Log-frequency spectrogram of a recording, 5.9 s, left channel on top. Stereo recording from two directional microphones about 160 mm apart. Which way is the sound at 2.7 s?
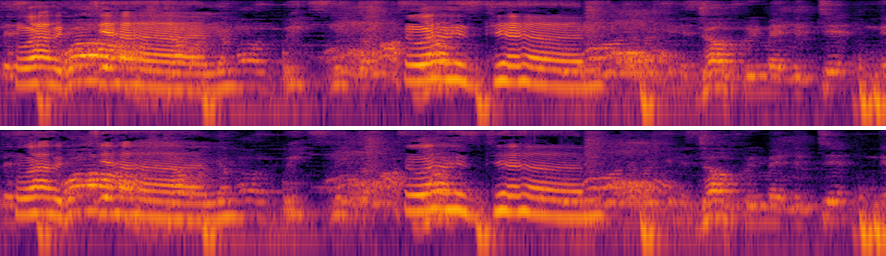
25° right (ahead or behind).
